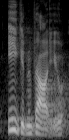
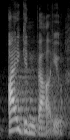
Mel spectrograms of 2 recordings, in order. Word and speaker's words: eigenvalue: and said that's right eagan value and then apparently the internet went nuts when it came out because apparently it's pronounced eigenvalue that's how you're supposed to say it and the director don't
